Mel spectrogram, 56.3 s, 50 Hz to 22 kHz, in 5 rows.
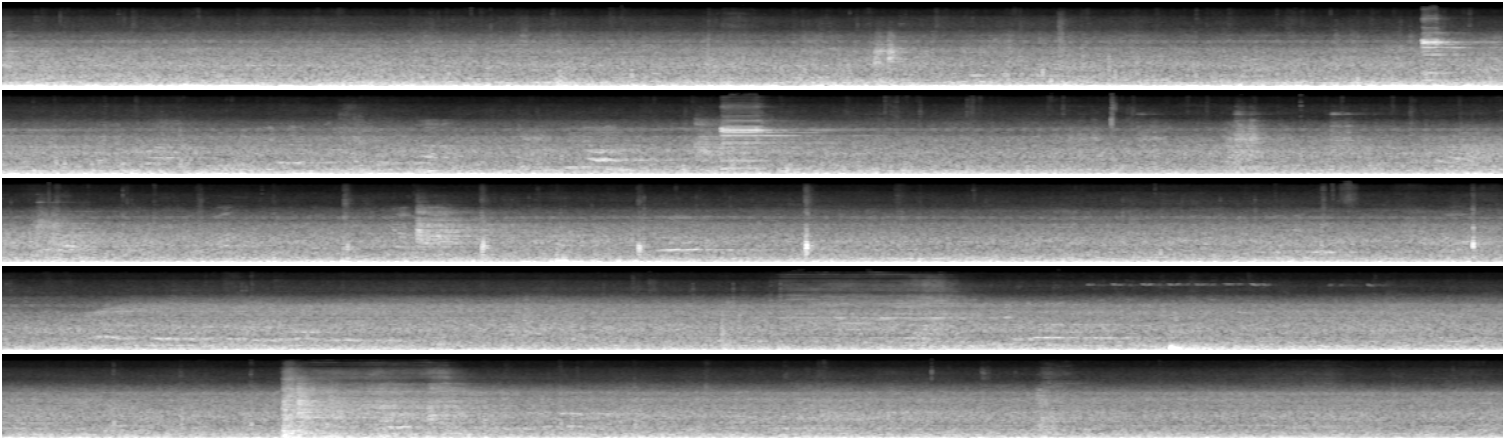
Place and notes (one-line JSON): {"title": "Brussels, Mont des Arts, the chimes / Le Carillon", "date": "2008-07-24 09:31:00", "description": "Brussels, Mont des Arts, the chimes.\nBruxlles, le carillon du Mont des Arts.", "latitude": "50.84", "longitude": "4.36", "altitude": "53", "timezone": "Europe/Brussels"}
